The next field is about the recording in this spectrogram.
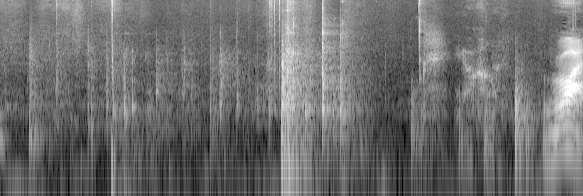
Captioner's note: panel clunking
